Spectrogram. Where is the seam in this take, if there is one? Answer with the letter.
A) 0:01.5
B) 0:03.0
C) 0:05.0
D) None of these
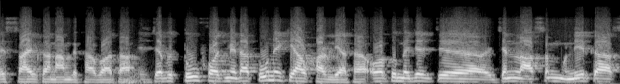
A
